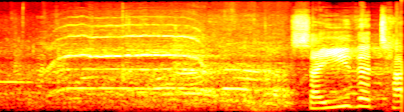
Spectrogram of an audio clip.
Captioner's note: audience cheers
